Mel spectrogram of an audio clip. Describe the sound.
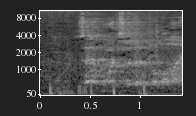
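A basketball bounced before a free throw during a Farmington vs Fox game, four dull low thumps in a steady rhythm, faint beneath voices and crowd noise.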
